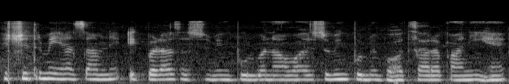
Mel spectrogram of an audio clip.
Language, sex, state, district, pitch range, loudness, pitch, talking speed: Hindi, female, Jharkhand, Deoghar, 210-235 Hz, -18 LUFS, 220 Hz, 235 wpm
